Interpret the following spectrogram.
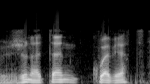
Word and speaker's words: Jonathan Goyvaertz: Là on est à Lillebonne, parc des Aulnes, et j'ai la chance d'avoir à côté de moi le 3e finaliste, Jonathan Coivert. Voilà, j'ai bien prononcé?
